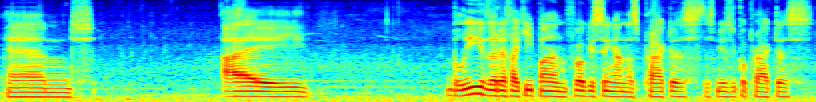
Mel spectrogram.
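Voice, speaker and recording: A man's voice: lowish voice, steady tone, slow, pauses often, darkish tone, clear, resonant tone. A man giving a rambling, introspective audio diary in a casual way, captured as a dictaphone recording outdoors. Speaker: vlogger recording a daily challenge diary. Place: outdoors under a bridge. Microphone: handheld voice recorder. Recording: outdoor voice recorder with background noise.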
